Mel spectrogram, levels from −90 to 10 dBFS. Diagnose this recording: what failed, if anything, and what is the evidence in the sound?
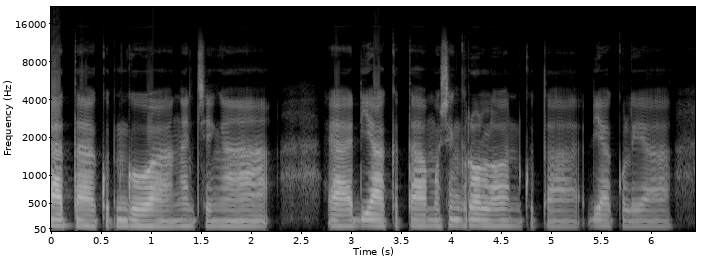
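The loudest speech peaks break up with a harsh, crackling edge at 0.0 to 0.1 s, 0.97 to 1.01 s and 3.22 to 3.28 s, most strongly at the start, where the signal overshoots by about 6 dB, against about 1 dB and 2 dB later. The likely cause is microphone overload at the converter stage, with the input set too hot. On a waveform the peak tops are flattened, a few percent of samples at worst, and a spectrogram shows broadband smearing above the voice harmonics at those moments.

Right after the second overload, at 1.02 s, the speech and the background both fall by about 3 dB in a single step and stay lower. This points to the microphone volume being stepped down, likely by the call processing reacting to the distorted peak just before and cutting the device's input gain in one move. A waveform shows a sudden, permanent drop in envelope height. On a spectrogram the whole band dims at once, noise floor included, rather than fading gradually.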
